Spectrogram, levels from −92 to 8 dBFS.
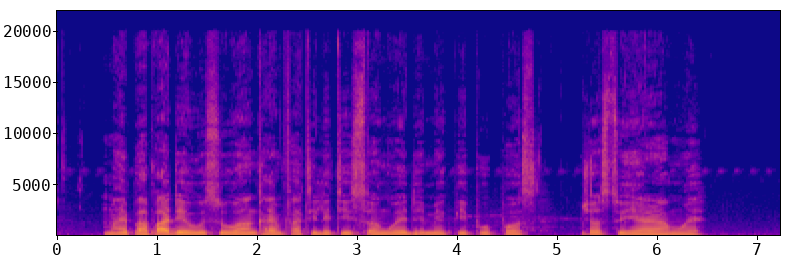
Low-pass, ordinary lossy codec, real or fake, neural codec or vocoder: none; none; real; none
